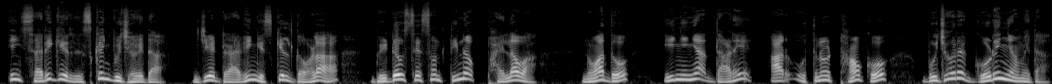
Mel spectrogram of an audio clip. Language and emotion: Santali, happy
